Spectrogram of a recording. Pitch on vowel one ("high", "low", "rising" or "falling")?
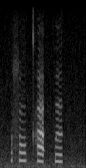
high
